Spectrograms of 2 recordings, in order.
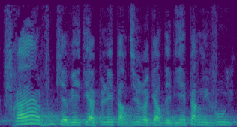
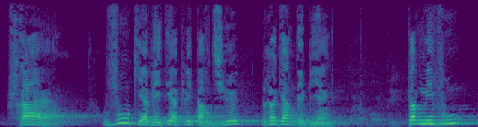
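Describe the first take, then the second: First: The phrases run together without short pauses. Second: A short pause follows each phrase. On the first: The speaker calls it wrong. "il ne faut pas aller dire" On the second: The speaker calls it right. "une mini-pause qu'on fait dans une lecture"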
